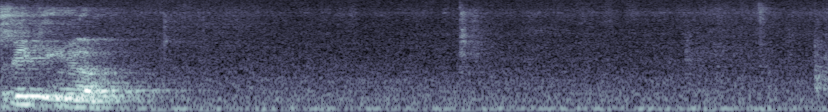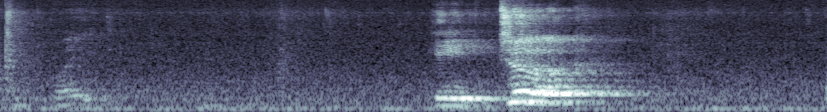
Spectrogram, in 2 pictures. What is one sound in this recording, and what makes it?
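An elderly man speaks slowly into a microphone, heard through loudspeakers in an echoing hall.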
